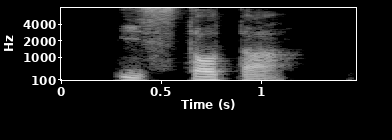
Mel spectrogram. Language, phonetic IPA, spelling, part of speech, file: Polish, [iˈstɔta], istota, noun, Pl-istota.ogg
